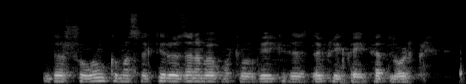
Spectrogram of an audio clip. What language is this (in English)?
Pashto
